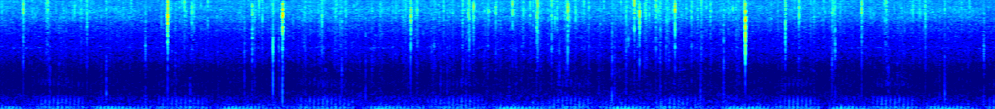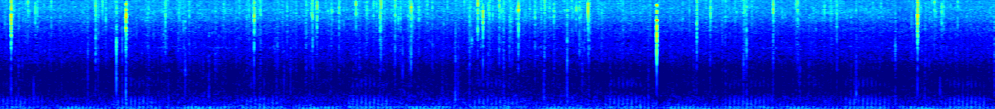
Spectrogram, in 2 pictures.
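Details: Long stretch of a cat's purr, a low buzzing rumble that swells roughly every second and a half, steady throughout, while a fireplace crackles and snaps in the background.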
